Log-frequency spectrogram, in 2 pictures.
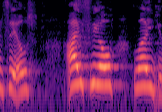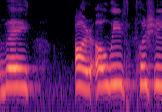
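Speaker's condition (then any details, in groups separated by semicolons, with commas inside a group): Cerebral palsy; left hand and left side affected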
